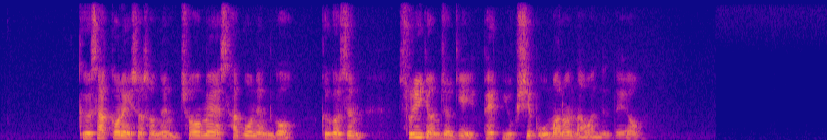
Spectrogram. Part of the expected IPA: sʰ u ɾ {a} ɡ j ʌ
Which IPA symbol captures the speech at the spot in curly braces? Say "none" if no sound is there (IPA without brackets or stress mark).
i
